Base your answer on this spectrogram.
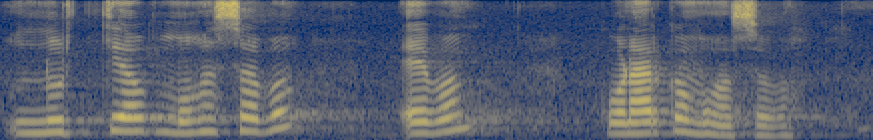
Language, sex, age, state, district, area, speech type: Odia, female, 30-45, Odisha, Jajpur, rural, spontaneous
